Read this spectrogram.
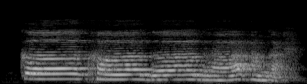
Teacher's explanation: तो जब उच्चारण करते हैं तो इसका उच्चारण कहाँ से होता है, कंठ भाग से होता है। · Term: कंठव्य व्यंजन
